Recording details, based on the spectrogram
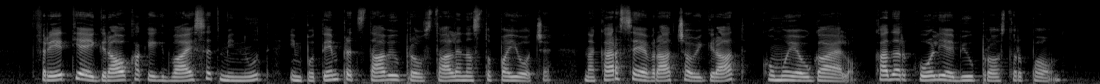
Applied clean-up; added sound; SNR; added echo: none; none; none; none.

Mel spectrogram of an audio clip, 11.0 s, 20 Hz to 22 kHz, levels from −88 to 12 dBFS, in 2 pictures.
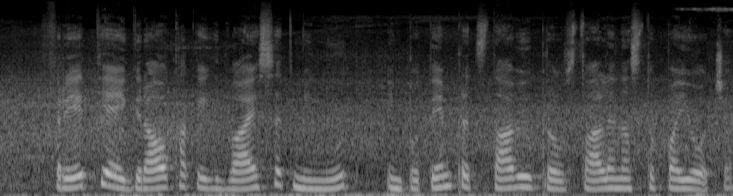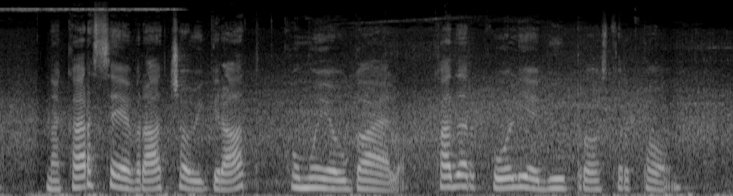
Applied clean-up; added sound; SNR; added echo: none; Traffic noise, roadway noise; 11 dB; none.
